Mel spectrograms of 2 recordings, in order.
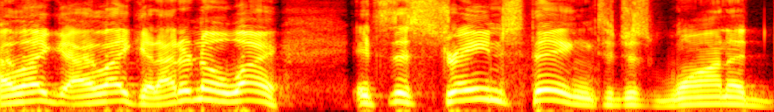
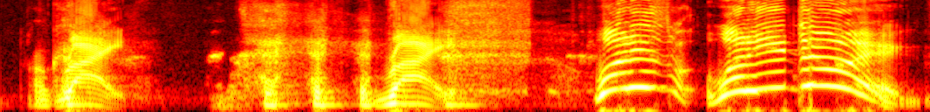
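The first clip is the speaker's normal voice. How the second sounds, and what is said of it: Imitates another person's voice. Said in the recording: “my Tim Dillon impression ... You're very good at impressions”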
